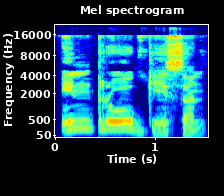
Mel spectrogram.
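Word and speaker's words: interrogation: अगर आपको नहीं मालूम कि जहां पास डबल वर्ड एक साथ आते हैं तो उसका प्रंसिएशन सिंगल ही होता है। एक ही वर्ड को पढ़ा जाता है। जैसे यहां पास आर डबल बार आया है लेकिन इसका प्रोनंसिएशन सिंगल हुआ है।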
